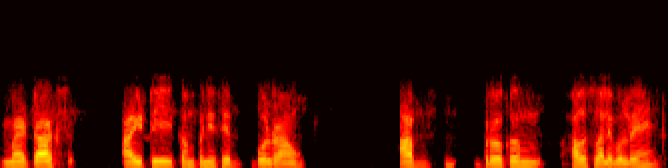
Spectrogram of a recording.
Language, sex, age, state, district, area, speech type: Urdu, male, 18-30, Uttar Pradesh, Siddharthnagar, rural, conversation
